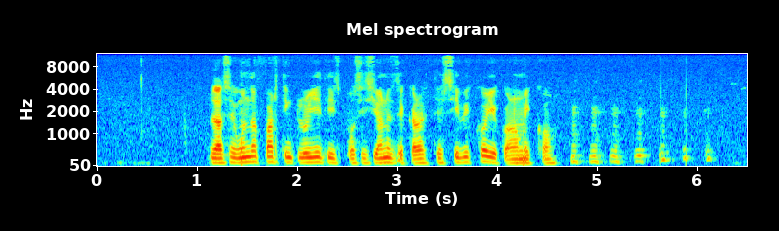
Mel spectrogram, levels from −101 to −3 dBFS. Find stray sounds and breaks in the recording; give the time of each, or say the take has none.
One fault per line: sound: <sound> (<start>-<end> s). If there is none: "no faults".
sound: laugh (4.7-6.3 s)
